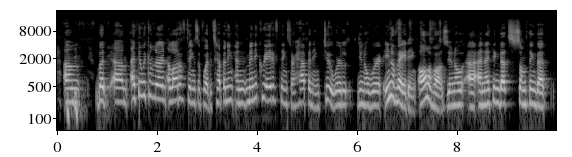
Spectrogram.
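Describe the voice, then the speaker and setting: Her voice sits at a fairly high pitch, with ordinary pitch variation and a moderate pace. This woman is heard on a very clean recording with a silent background. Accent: strong Mexican. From Mexico. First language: Spanish. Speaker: singer. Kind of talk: panel conversation.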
